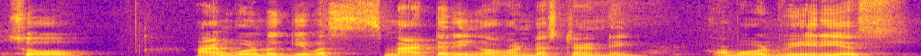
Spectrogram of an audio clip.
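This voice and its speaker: A man's voice: a little high, normal speed, a little mellow, roomy sound. A man from Bombay with an Indian accent, teaching a devotional home class and often asking the listeners "hmm?" and "right?". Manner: keeps checking in with "hmm?" and "right?", quizzes listeners with questions. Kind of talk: spiritual class talk mixing English and Hindi. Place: room in a home.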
